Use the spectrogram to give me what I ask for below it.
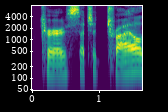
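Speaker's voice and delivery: ordinary delivery, nothing marked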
